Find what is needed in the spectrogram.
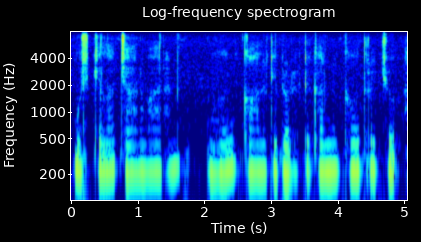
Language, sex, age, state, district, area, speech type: Kashmiri, female, 45-60, Jammu and Kashmir, Kulgam, rural, spontaneous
